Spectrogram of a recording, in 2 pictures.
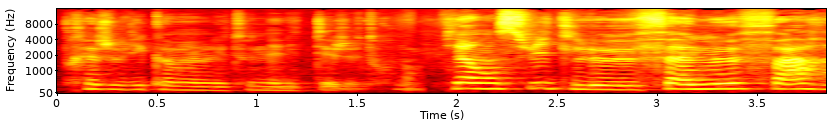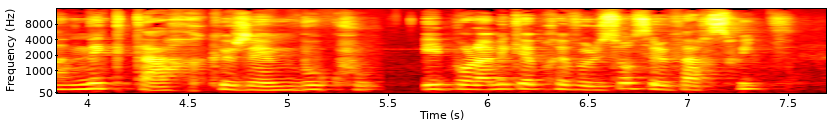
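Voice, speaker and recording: Chatty woman reviewing makeup. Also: fairly low pitch. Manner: chatty, fillers, slows down when naming shades. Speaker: beauty vlogger.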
